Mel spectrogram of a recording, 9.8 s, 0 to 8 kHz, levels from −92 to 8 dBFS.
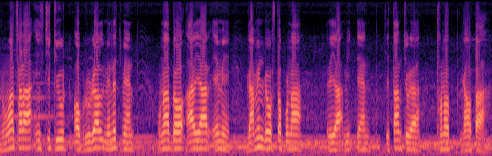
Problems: constant background noise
